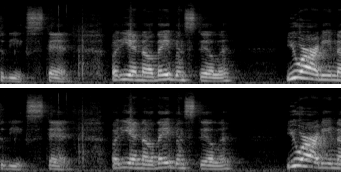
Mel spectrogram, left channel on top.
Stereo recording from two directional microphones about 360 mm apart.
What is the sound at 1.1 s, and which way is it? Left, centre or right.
Speech, left.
